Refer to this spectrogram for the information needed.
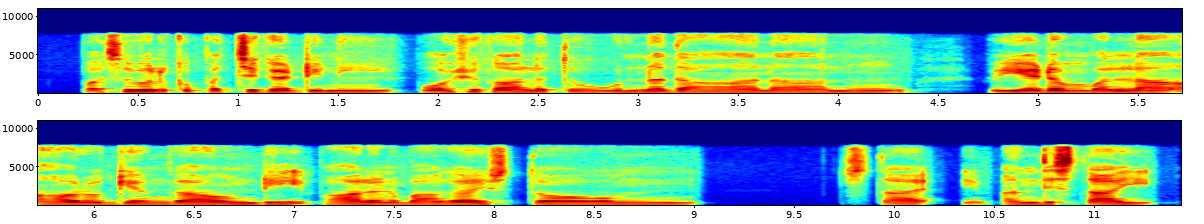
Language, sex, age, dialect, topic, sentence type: Telugu, female, 56-60, Southern, agriculture, statement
